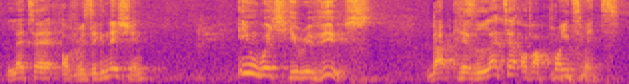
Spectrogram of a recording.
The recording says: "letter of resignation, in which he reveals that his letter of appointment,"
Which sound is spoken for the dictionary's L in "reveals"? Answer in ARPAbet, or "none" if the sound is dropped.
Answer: none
